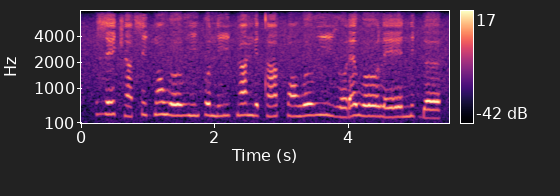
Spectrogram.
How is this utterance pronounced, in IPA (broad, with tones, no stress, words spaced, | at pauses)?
ze˦t͡ʃã˨ si˧ɡ͡bɔ̃˦woː˧ ɣĩ˧ko˦˨n iː˧ɡã˦ŋe˧tã˨˦ fɔ̃˧wo˦ ɣiː˦˨ɣo˨ɾɛ˦ woː˧ leː˨˦ni˦ɡ͡bə˨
